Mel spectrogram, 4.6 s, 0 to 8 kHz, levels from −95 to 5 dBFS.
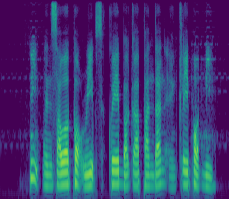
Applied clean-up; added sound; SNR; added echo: neural mask model DeepFilterNet 3.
